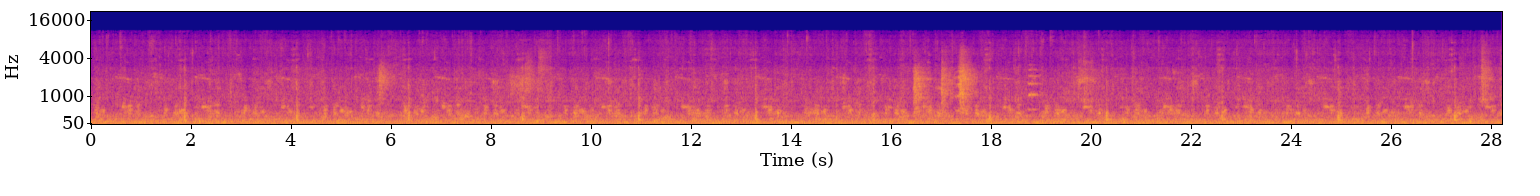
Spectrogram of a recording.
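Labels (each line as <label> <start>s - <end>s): Dishwasher running with the rhythmic sound of water. 0.0s - 28.2s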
